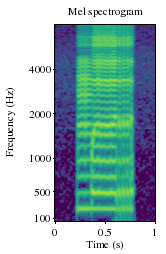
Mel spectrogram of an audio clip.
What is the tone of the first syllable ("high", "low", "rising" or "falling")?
high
